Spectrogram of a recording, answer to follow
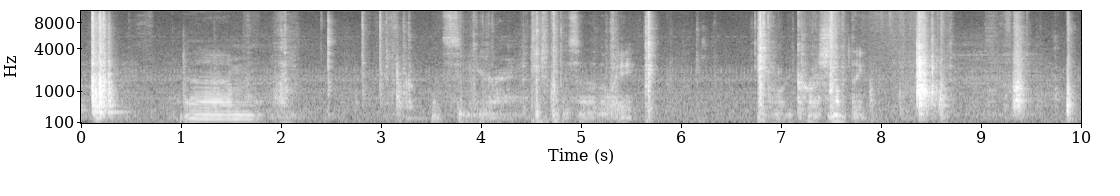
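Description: A metal server heatsink being handled in a sheet-aluminium chassis: irregular clanks, taps and light scrapes as it is set in place and moved for a test fit, the sharpest knocks right at the start and about eight seconds in. A short hummed "mm" a second in.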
